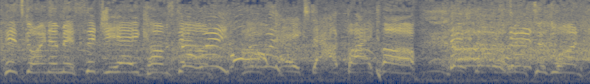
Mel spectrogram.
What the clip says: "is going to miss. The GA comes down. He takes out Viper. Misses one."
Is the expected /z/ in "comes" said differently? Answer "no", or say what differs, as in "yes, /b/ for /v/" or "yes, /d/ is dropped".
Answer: no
